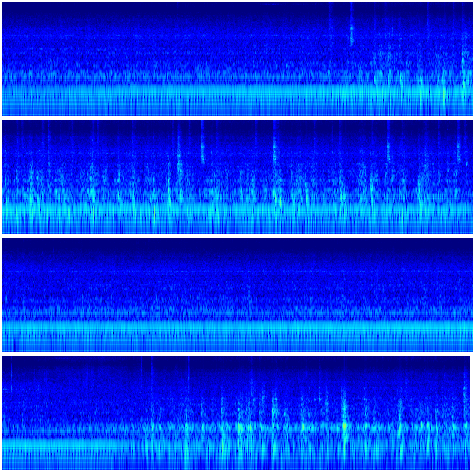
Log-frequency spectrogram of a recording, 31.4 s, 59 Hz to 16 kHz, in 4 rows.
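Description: Samsung WW75TA046TE front-loading washing machine mid-wash: a steady low hum runs throughout. About six seconds in the drum starts turning, and the wet laundry tumbles with irregular knocks and splashes for about ten seconds. It pauses, then tumbles again near the end.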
